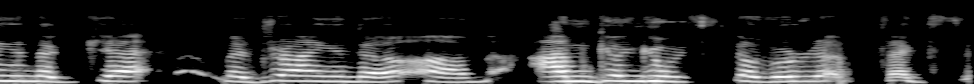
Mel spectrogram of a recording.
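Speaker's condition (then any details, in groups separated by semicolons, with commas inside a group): Speech and mobility impairment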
